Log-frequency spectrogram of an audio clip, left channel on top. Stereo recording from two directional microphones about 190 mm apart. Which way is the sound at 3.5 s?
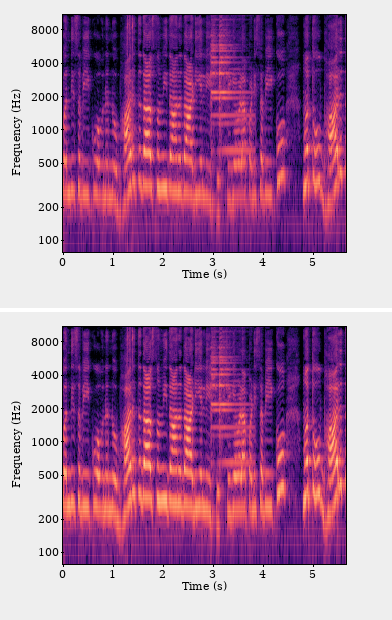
25° right (ahead or behind).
